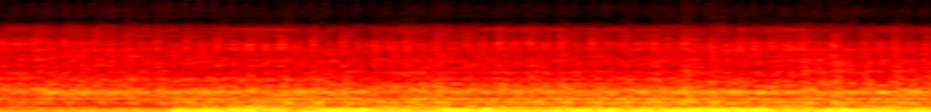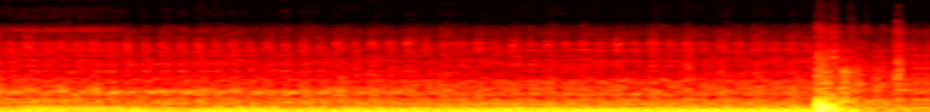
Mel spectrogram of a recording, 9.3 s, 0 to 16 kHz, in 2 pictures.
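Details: 1989 Ford Cargo diesel truck, first start after sitting one month, fired right up while checking battery; steady even low diesel rumble at idle, no knocks or misses; idling cleanly.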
